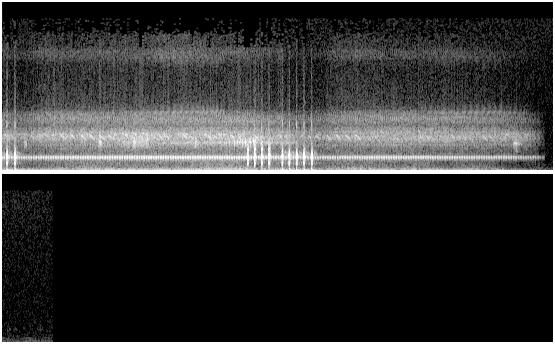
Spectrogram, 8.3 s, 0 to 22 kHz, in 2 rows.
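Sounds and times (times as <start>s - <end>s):
spotted marsh frog Limnodynastes tasmaniensis calling with short clicking tok notes: 0.0s - 4.1s
steady high insect-like drone: 0.0s - 4.1s.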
